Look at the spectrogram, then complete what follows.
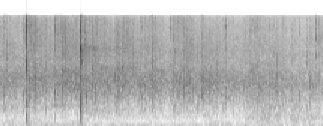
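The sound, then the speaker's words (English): A church audience applauds steadily for a few seconds for the church's Tupelo campus as it goes live. It is a dense patter of many hands clapping at moderate volume, with a couple of sharper claps standing out near the start. “Make some noise for those guys over there.”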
